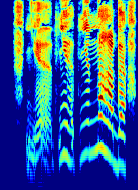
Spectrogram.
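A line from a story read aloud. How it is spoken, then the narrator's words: Moan. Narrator (Russian): простонал Смеагорл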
